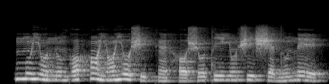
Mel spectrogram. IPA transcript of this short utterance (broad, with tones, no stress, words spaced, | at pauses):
mũ˧jo˨nũ˨ ɡɔ˨˦hɔ̃˦˨jɔ̃˨˦jo˦˨ ʃi˨kɛ̃˨hɔ˨ ʃo˨˦ti˧jũ˧ʃi˧ ʃɛ˨dũ˨˦ne˦˨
